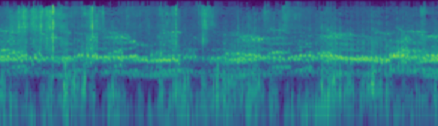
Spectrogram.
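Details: Frogs croaking in spring: a dense chorus of many overlapping, rapidly pulsed croaks in a steady mid-pitched band with a lower layer beneath, running without pause, over constant low rumbling background noise.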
